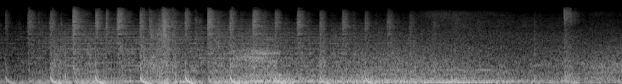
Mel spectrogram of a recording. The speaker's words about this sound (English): A car waits for him outside. A window is wound down.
